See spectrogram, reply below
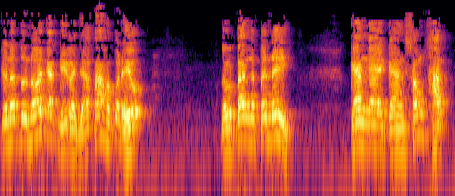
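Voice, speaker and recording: A man's voice: high-pitched, normal speed, sharp tone. A man, a Buddhist monk giving an informal dharma talk, blunt and scolding, mocking others and stammering through repeated words.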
